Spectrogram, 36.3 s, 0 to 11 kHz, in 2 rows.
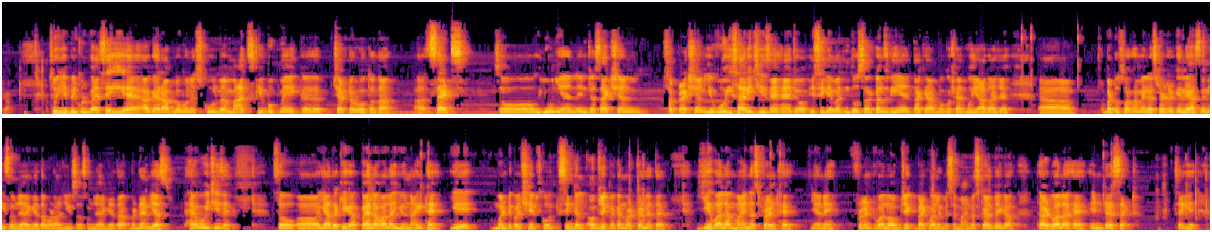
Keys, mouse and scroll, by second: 0.6 ctrl+z, 11.2 click, 15.3-20.6 drag, 24.4 click, 27.2 click, 27.5 ctrl+z, 29.6 click, 32.5 click, 32.8 ctrl+z, 34.6 click, 36.1 ctrl+z.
